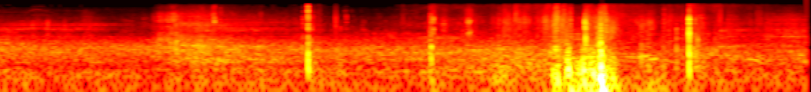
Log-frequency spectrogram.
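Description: A baseball pitch thrown off a dirt bullpen mound, heard on the pitcher's body-worn microphone: a few sharp clicks, then a loud low thud with rustling about three seconds in as he strides and throws.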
